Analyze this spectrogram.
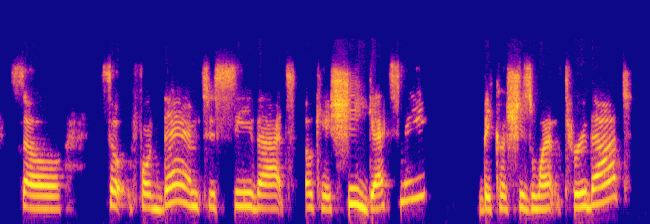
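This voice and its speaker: Over a quiet background, a woman with a non-native accent speaks very slowly at a fairly high pitch with ordinary pitch variation, the sound dry and close with no echo. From Burundi. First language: not English. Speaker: educator and diversity workshop leader. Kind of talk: interview conversation.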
